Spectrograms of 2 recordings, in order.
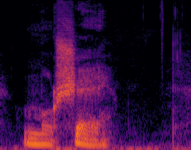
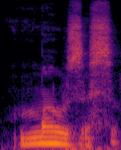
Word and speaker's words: Moshe: Moses, we call that Moses, and the Moshe, the at the end, Moses is same as like Jesus, right? Or Elias. That is that S sound at the end in our English comes from through the Greek, and it is a way that the Greek encodes a nominative case. And so it's not part of the name.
